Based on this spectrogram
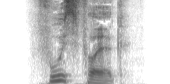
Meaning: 1. infantry 2. pedestrian 3. rank and file
- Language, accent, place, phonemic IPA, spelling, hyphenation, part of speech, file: German, Germany, Berlin, /ˈfuːsˌfɔlk/, Fußvolk, Fuß‧volk, noun, De-Fußvolk.ogg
